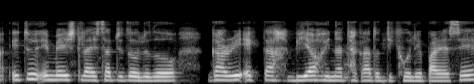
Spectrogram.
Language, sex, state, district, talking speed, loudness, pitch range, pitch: Nagamese, female, Nagaland, Kohima, 240 wpm, -16 LUFS, 175-200 Hz, 190 Hz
